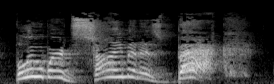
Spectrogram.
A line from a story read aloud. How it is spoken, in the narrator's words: He shouted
